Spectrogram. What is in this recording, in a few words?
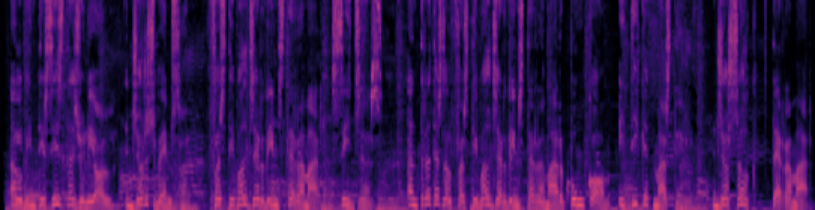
female catalan music comercial; ideasonora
